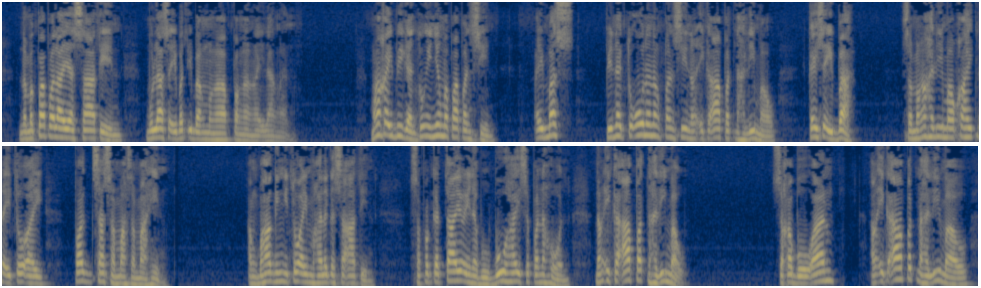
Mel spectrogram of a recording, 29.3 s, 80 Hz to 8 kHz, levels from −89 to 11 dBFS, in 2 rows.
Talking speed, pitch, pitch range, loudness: 115 wpm, 165 Hz, 135-190 Hz, -20 LUFS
